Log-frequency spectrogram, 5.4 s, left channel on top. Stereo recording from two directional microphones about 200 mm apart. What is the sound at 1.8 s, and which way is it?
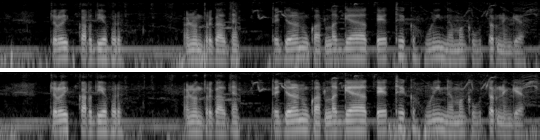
Speech, 20° left (ahead or behind).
